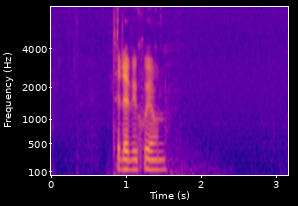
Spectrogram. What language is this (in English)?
Swedish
